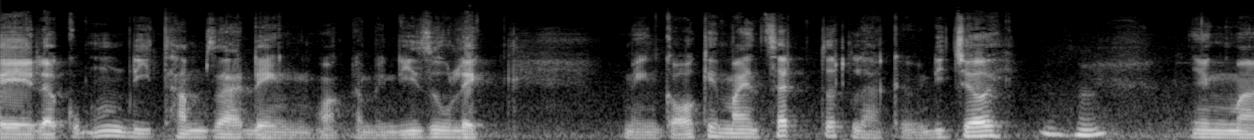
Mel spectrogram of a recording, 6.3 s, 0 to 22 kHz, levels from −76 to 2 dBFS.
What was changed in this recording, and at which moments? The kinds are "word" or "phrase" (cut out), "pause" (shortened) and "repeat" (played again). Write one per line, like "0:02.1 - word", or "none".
none

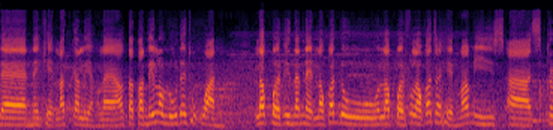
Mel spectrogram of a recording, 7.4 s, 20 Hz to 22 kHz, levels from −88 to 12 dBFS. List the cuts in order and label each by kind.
0:05.5 - word

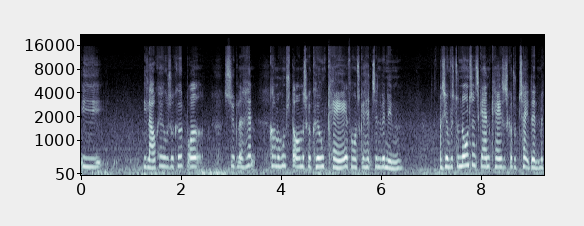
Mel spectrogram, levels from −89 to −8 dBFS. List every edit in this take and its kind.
0:03.8 - word

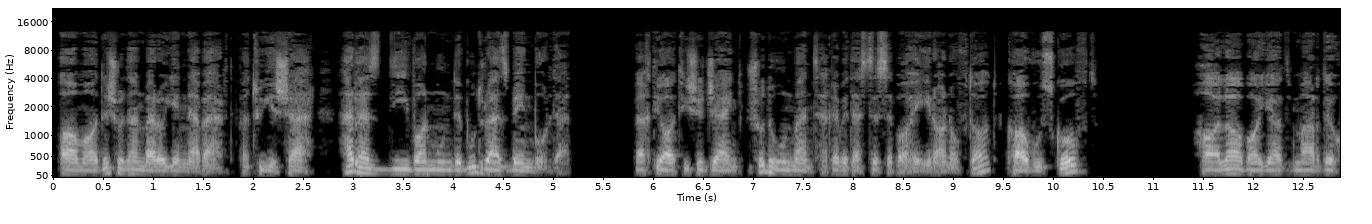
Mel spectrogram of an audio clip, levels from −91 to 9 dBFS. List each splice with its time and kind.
0:01.8 - pause
0:03.0 - word
0:07.0 - word
0:09.5 - pause

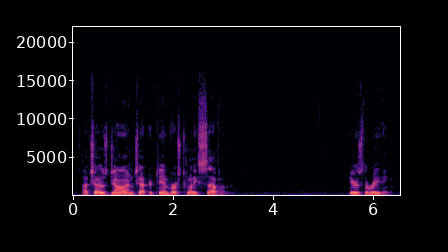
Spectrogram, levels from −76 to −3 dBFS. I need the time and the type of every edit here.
none

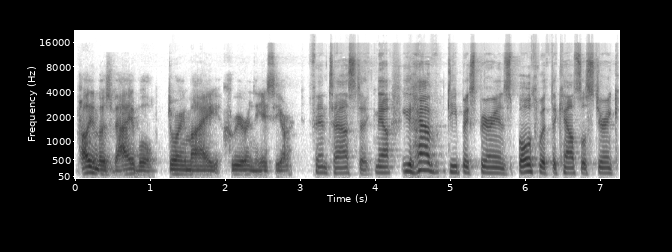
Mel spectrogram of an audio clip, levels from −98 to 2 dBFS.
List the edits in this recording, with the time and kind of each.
none

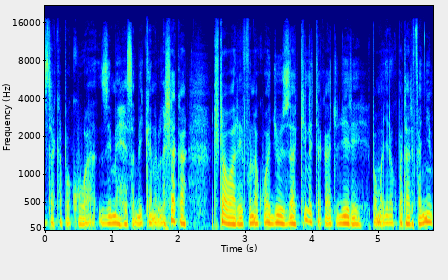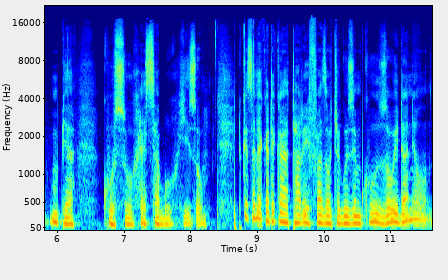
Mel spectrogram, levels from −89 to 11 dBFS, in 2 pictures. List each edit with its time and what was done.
none

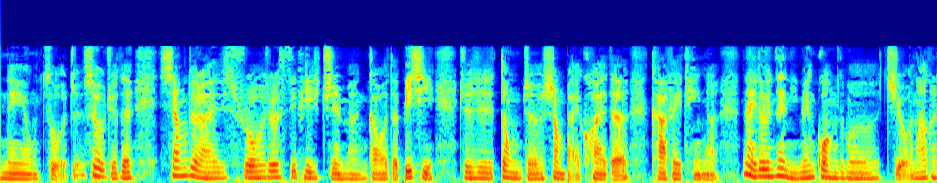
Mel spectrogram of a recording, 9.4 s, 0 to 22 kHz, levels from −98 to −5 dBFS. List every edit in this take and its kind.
none

